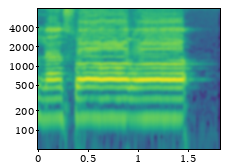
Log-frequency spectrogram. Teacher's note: صاد اور را دونوں کے اوپر کھڑی زبر ہے، ایک ایک الف کے برابر کھینچ کر پڑھیں گے۔ صاد مستعلیہ ہے، پر پڑھا جائے گا، را کھڑی زبر کی وجہ سے پر پڑھا جائے گا، اور وقف کی صورت میں ایک الف کے برابر ہی کھینچ کر وقف ہوگا۔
